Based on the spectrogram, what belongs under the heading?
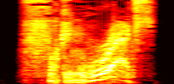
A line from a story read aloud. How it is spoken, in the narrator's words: Fred snarled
